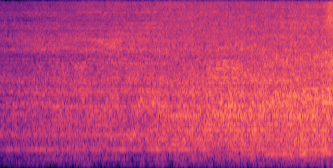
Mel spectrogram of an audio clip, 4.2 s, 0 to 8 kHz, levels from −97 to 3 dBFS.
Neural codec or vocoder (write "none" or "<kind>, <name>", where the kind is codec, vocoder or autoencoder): vocoder, HiFi-GAN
